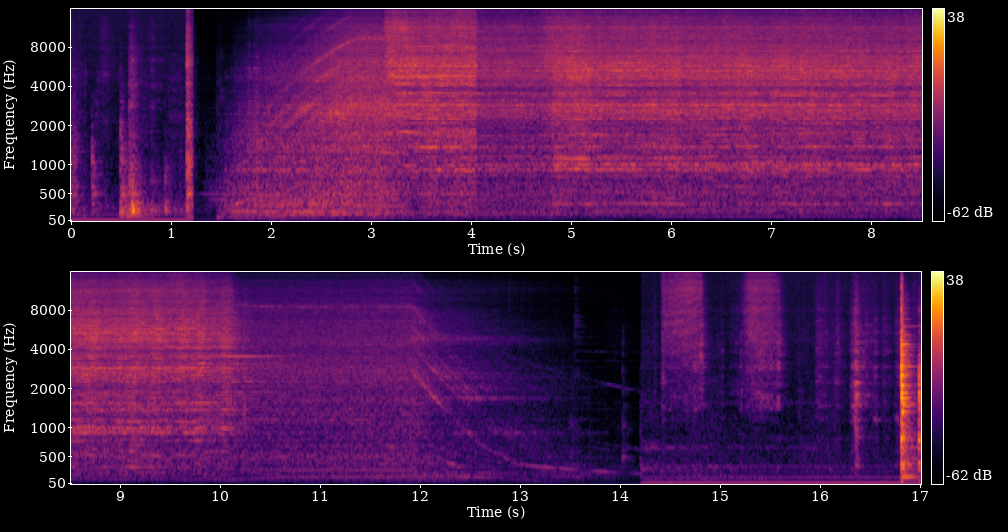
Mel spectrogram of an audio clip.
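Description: Hand saw cutting through a wooden block, a steady rasping back-and-forth stroke lasting about ten seconds and then fading out, followed by a few faint knocks and handling sounds close by.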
